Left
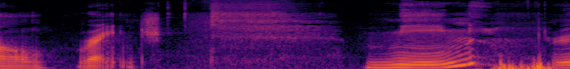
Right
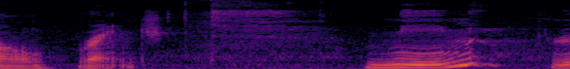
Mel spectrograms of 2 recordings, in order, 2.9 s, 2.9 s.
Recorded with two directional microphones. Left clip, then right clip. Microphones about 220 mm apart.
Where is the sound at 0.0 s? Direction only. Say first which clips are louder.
Left 10 dB; 40° left (ahead or behind).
